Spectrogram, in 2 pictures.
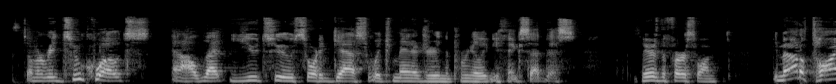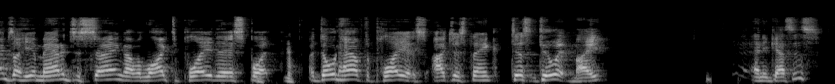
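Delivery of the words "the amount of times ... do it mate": put-on Aussie accent. Reading out a Premier League manager's quote in a guessing game, in a Big Ange voice, Australian accent.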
